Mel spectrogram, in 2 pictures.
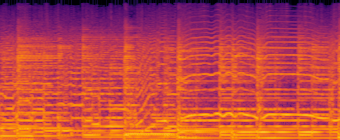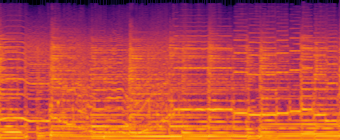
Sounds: Music

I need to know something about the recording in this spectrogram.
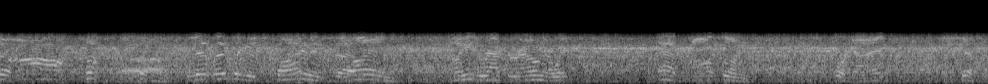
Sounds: Idling, Speech

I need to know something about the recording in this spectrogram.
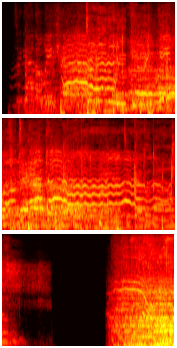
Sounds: Singing

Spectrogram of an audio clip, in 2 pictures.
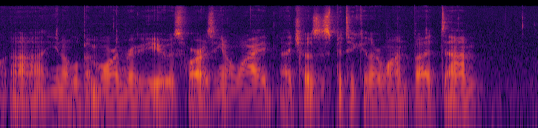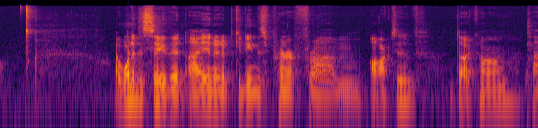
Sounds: Speech

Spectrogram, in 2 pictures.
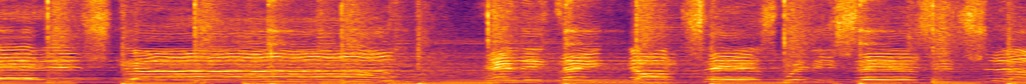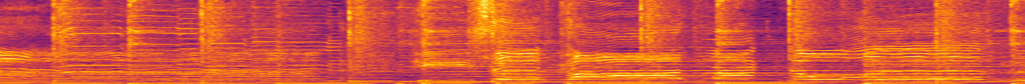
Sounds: Christmas music

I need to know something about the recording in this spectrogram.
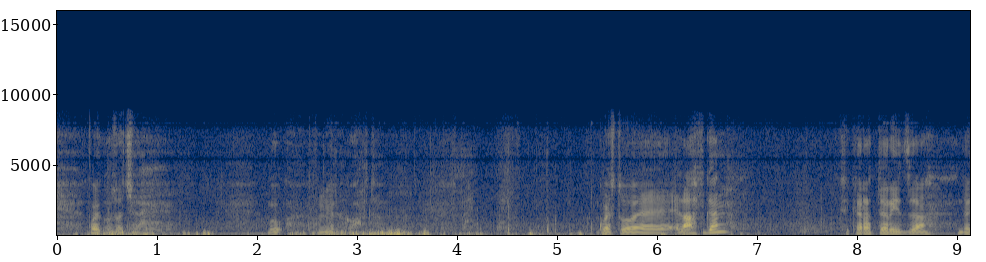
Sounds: Speech

